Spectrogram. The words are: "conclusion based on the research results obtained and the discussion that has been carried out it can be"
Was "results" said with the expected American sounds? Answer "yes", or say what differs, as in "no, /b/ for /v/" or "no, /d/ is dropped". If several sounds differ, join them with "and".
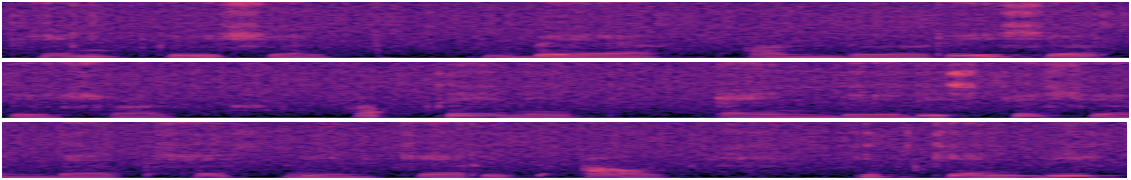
no, /l/ is dropped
